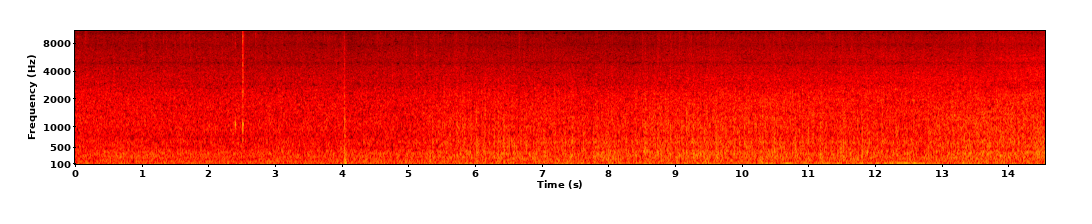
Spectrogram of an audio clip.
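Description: Heavy rain pouring down steadily, a little louder from about six seconds in, with two sharp taps a few seconds in.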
